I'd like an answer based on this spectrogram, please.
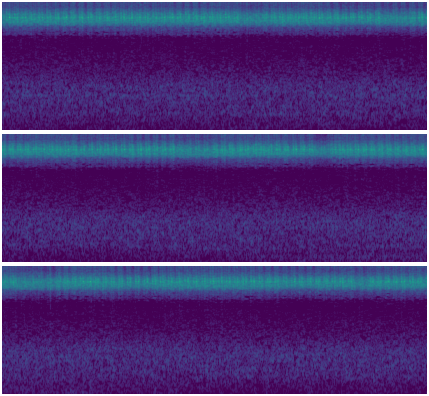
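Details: Crickets chirping in a steady, unbroken high-pitched trill that holds at one shrill pitch throughout, with a faint soft hiss beneath and no other animals or voices.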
